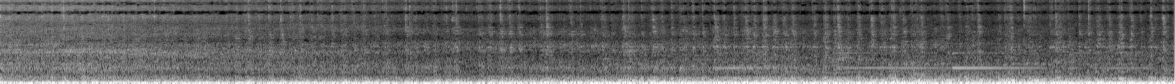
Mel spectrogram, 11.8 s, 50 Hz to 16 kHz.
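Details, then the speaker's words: Ford Mustang Fox body 5.0 V8, 5-speed, just after Explorer GT40 intake swap and top-end rebuild: steady, even, smooth low-rumble idle with no stumble or miss, running much better than before; normal idle. "He's running. Very fast throttle response. Running a whole lot better than it did."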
